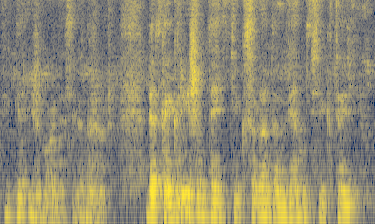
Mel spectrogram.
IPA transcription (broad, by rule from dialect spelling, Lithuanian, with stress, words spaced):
ɡʲɛˈrʲɪ ˈʒmoːnʲeːs ˈʋʲiɛnʊ ˈʒoːd͡ʒʊ bʲɛt kɐɪ ˈɡrʲiːʒoːm tɐɪ tʲɪk sʊˈrɑːdoːm ˈʋʲiɛn ˈtʲɪktɐɪ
